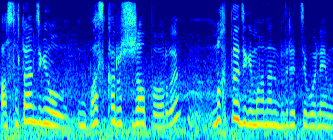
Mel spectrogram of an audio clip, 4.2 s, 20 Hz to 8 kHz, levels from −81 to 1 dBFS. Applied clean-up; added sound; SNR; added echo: none; none; none; none.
